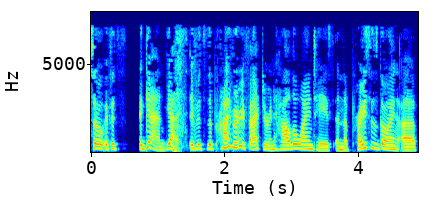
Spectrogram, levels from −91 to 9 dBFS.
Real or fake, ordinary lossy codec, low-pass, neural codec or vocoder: fake; MP3, 32 kbps; 7.2 kHz; codec, 16 kHz, 8 kbps, FunCodec, trained on LibriTTS, 25 frames a second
